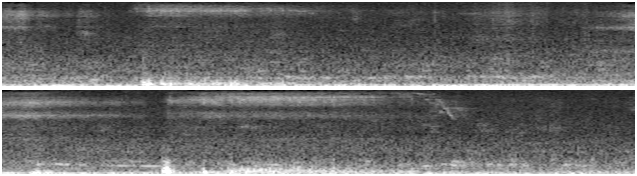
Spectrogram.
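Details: A dog, worn out after a roughly three-hour walk in the countryside, sleeps at the dacha and snores: deep, rough breaths around the first and sixth seconds, with faint high ringing tones behind.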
